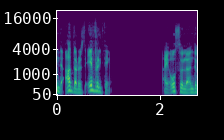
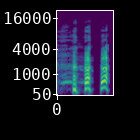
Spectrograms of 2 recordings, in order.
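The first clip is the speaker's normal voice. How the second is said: a high, loud teasing laugh; mocking laugh; 11 semitones higher, 8 dB louder than usual. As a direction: laugh at him as if it's all a game. Porfiry laughs after teasing question.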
